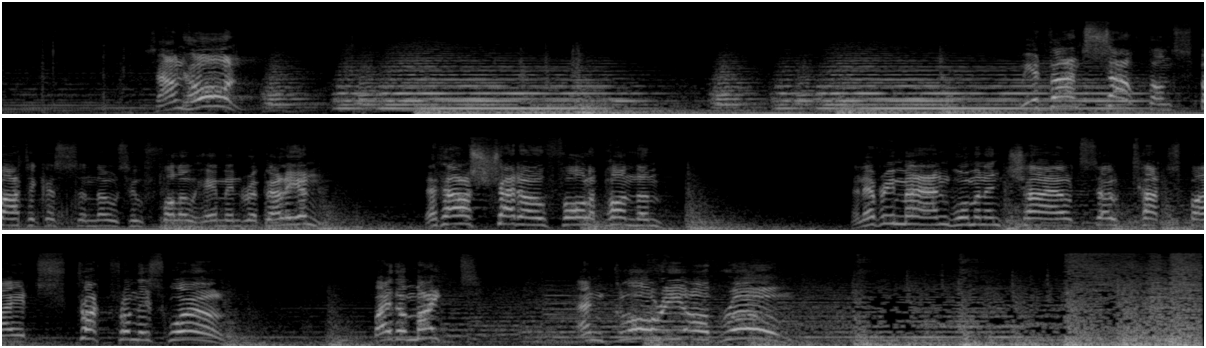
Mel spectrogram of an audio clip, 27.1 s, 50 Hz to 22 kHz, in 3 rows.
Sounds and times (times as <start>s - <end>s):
Music: 0.0s - 27.0s
Male speech, man speaking: 1.1s - 1.9s, 7.6s - 11.4s, 12.2s - 14.0s, 15.4s - 19.8s, 20.8s - 21.6s, 22.3s - 24.0s.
